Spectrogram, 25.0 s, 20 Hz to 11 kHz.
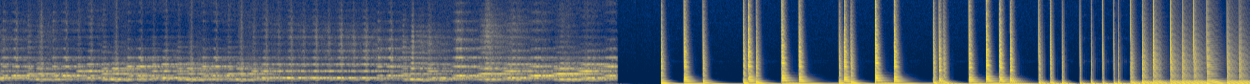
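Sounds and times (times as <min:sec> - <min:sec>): plucky synthesizer bass notes: 0:13.2 - 0:25.0.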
